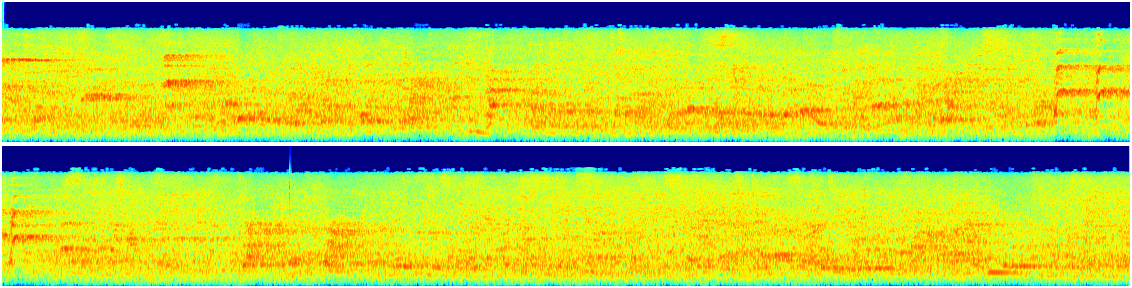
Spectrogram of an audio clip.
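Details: Alaskan Malamute puppies in Birmingham give yipping barks and whimpering whines, with people talking in the background; Alaskan Malamute.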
